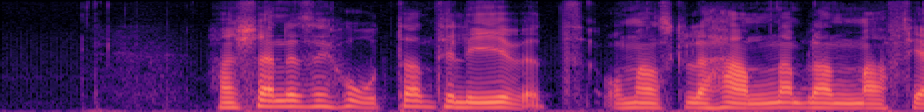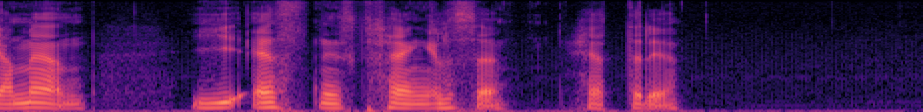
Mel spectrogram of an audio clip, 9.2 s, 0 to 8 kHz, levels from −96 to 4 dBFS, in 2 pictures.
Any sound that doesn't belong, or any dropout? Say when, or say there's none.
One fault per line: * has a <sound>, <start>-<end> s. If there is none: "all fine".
all fine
